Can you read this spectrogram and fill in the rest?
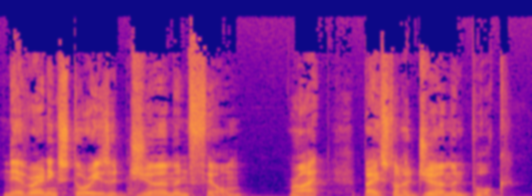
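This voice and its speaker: A man's voice: a little high, animated, moderate pace. Man chatting casually about movies. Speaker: podcast co-host.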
